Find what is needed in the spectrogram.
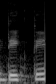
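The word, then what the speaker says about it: the: तो इसे यहाँ पे दी प्रोनाउंस करेंगे, क्योंकि जो ये ओबेडिएंट के वर्ड है, इसका जो फर्स्ट लेटर है ओ प्रोनाउंस करने पे वो आ रहा है, जो कि एक वोवेल साउंड है। इसीलिए यहाँ पे द के जगह पे दी प्रोनाउंस करेंगे, दी ओबेडिएंट गर्ल।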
